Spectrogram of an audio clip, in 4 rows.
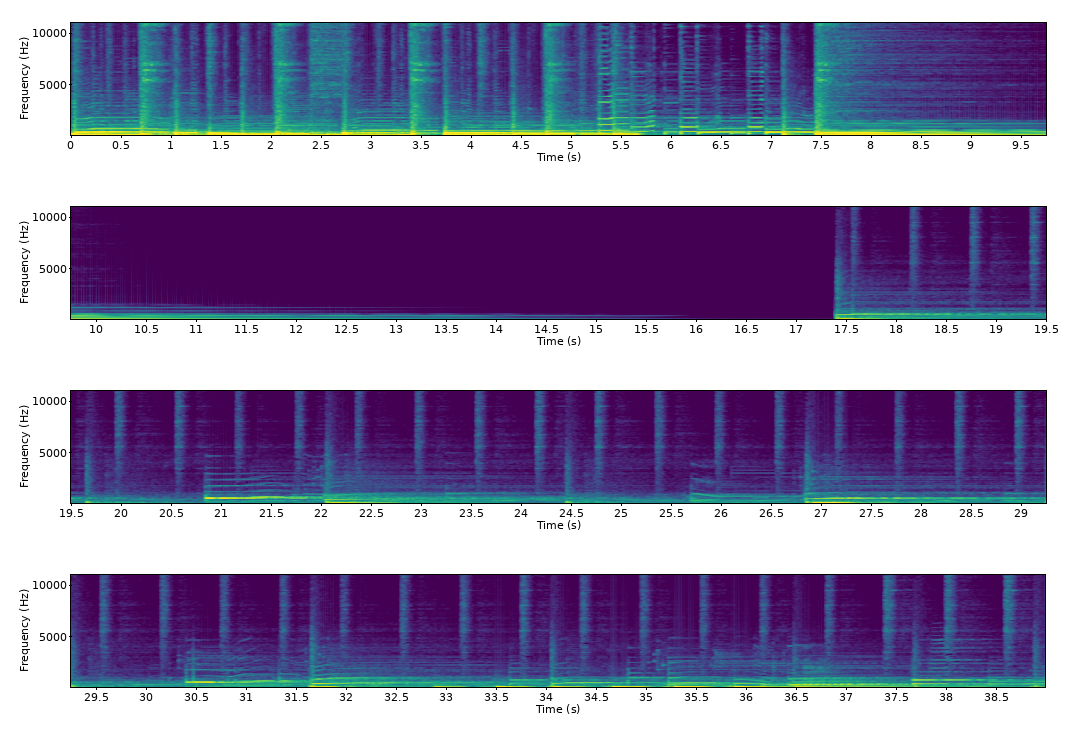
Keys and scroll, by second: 1.5 space, 4.1 Escape, 7.7 space, 17.9 Delete, 18.6 space, 19.0 Delete, 19.7 Delete, 21.2 space, 22.6 space, 34.9 space.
